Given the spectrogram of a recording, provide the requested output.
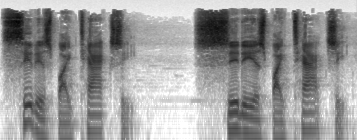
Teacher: by 也用降调读，所以这个 I 近似于发单元音，因为嘴巴不怎么打开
